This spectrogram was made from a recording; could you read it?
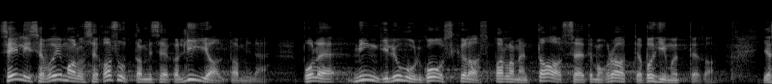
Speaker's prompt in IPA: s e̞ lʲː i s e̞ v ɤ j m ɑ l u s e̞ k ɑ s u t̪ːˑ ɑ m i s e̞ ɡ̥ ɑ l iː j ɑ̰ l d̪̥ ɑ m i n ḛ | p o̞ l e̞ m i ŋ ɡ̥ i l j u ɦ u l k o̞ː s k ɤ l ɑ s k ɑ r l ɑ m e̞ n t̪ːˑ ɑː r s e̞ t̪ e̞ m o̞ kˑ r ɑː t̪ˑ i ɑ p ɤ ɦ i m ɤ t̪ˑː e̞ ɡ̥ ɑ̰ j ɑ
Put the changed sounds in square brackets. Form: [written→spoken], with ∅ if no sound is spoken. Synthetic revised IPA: s e̞ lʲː i s e̞ v ɤ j m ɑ l u s e̞ k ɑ s u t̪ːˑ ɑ m i s e̞ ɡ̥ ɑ l iː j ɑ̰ l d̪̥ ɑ m i n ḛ | p o̞ l e̞ m i ŋ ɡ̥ i l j u ɦ u l k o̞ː s k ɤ l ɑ s [k→p] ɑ r l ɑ m e̞ n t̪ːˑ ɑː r s e̞ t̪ e̞ m o̞ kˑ r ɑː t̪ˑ i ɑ p ɤ ɦ i m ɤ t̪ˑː e̞ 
